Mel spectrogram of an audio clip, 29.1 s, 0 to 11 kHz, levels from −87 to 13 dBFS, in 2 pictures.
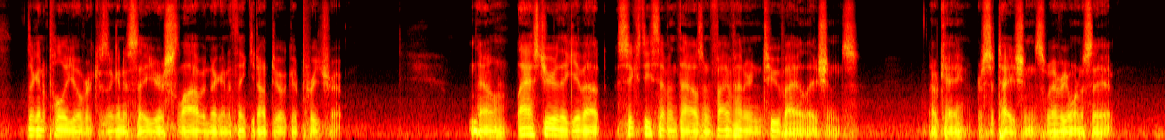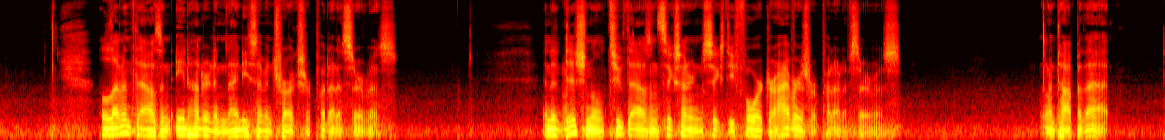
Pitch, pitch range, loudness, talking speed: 80 Hz, 75-95 Hz, -16 LUFS, 160 wpm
